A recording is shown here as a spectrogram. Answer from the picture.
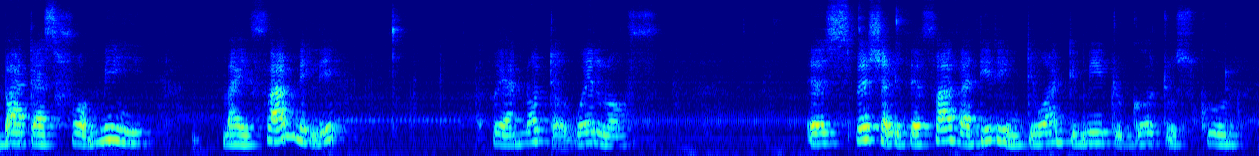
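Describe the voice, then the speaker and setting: A woman speaks at a very slow pace with a medium pitch, ordinary pitch variation, and long, frequent pauses. The room echo is audible, and there is noticeable background noise. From Kenya. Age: 70s. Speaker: retired teacher. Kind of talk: interview testimony. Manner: halting.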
